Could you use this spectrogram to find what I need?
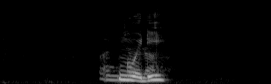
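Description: An elderly woman answers calmly.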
